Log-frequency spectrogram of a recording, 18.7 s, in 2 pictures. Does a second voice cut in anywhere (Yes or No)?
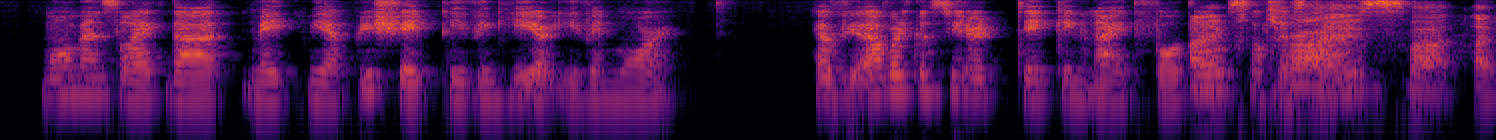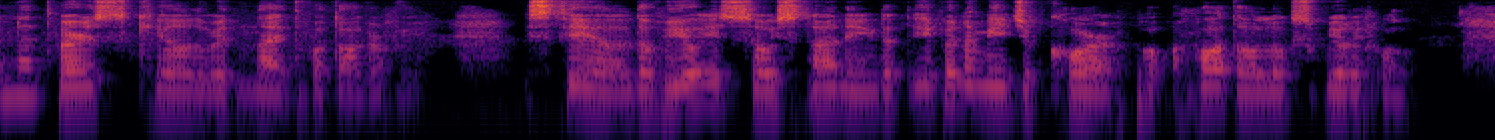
Yes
